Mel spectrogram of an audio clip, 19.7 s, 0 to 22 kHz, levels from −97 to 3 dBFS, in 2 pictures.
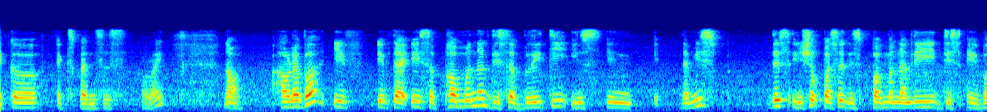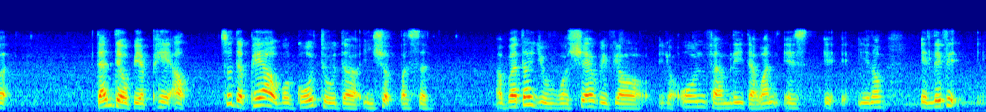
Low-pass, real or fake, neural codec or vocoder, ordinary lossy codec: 7.2 kHz; real; none; Opus, 32 kbps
